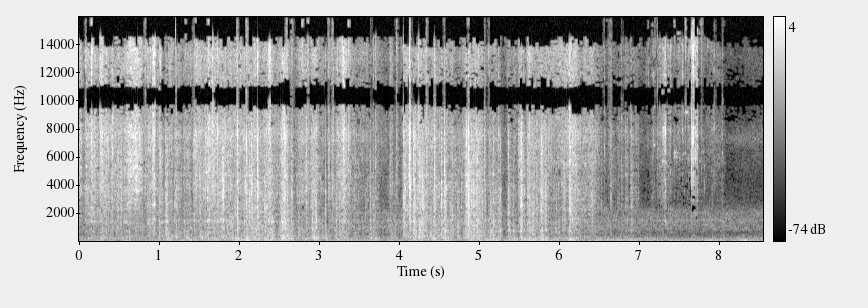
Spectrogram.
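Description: Rustling, clicking and scraping of things being handled and moved about as someone rummages inside a car, with a steady low rumble underneath.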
